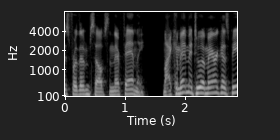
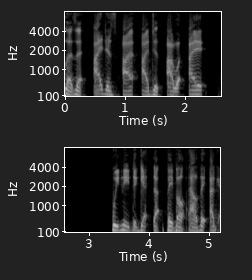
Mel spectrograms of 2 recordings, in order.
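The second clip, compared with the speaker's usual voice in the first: stop-start, effortful, strained, halting put-on voice; 3 semitones lower than usual. Asked by another speaker to do the voice, doing RFK Jr. voice. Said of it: "you gotta do the R F K voice".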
